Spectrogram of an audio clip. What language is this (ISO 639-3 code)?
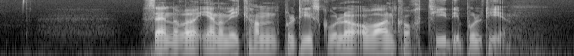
nor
